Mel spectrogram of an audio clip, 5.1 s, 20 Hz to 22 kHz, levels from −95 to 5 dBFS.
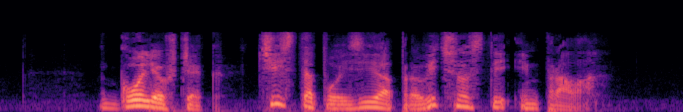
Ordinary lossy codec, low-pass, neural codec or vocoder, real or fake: AAC, 24 kbps; 10.8 kHz; vocoder, 24 kHz, 100 mel bands, Vocos; fake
